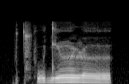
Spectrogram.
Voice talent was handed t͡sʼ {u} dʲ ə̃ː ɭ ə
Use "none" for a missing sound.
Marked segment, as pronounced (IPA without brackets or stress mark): u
